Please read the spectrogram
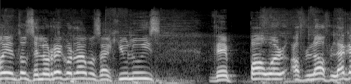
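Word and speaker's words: Huey Lewis: ¿cómo que se pronuncia? Para no equivocarme, don Miguel. Hugh Lewis, ¿ve? Y dice, Hugh and the News, claro.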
